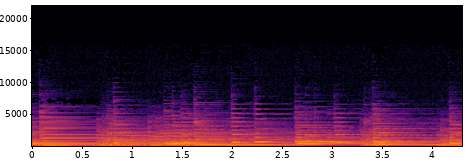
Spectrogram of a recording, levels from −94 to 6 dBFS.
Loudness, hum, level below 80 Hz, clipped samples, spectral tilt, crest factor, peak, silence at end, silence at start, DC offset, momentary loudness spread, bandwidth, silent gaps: -23 LUFS; none; -60 dBFS; under 0.1%; -6.5 dB/octave; 14 dB; -8 dBFS; 0 s; 0 s; under 0.1%; 6 LU; 8.4 kHz; none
